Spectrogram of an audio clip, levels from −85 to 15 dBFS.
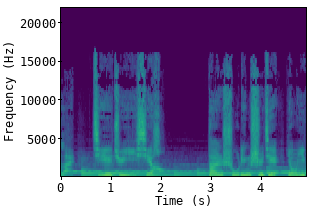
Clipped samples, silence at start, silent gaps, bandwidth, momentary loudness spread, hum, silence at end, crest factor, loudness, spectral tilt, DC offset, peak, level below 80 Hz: under 0.1%; 0 s; none; 16.5 kHz; 13 LU; none; 0 s; 18 dB; -19 LUFS; -4 dB/octave; under 0.1%; -2 dBFS; -66 dBFS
